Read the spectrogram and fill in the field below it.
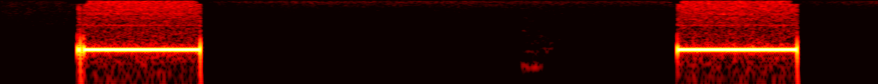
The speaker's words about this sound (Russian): Наберите добавочный номер сотрудника или оставайтесь на линии.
